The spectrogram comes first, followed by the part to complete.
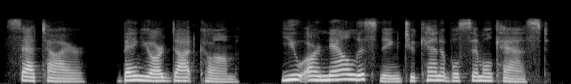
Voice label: voiceover

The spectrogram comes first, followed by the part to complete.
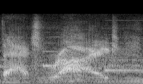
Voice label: "that's right", male

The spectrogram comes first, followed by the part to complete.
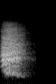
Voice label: "hey", shout whisper

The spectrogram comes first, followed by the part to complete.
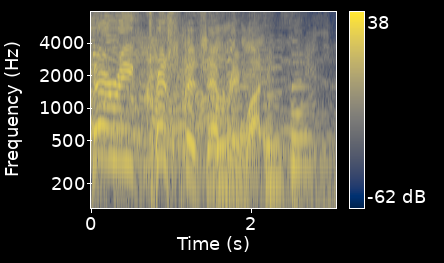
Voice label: merry christmas everyone male; Voice; xmas

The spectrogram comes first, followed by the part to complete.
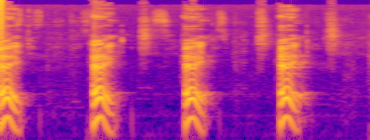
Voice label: "hey hey hey hey" LOOPED, voice; ooh ahh

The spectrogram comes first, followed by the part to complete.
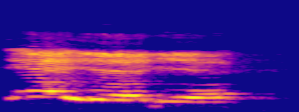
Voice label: yeah yeah yeah sarcastic

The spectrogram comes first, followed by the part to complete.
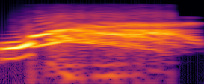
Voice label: "what" boy; ooh ahh

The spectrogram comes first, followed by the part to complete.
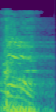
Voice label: "uh" stab

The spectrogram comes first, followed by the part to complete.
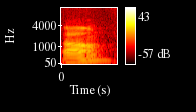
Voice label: "oh" male; ooh ahh

